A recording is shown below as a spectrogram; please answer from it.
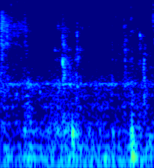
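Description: Near silence with faint chewing and a few small mouth clicks as a mouthful of food is eaten.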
